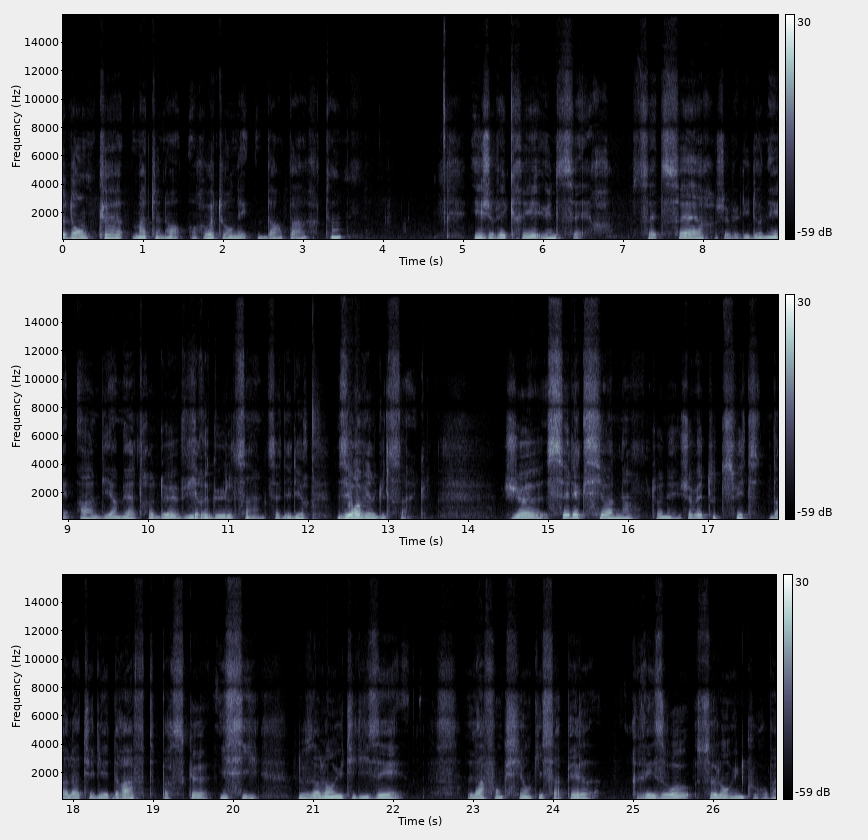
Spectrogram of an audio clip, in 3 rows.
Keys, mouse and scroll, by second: 3.6 click, 6.2 click, 8.1 click, 9.4 click, 10.7 ,, 11.2 KP_5, 12.0 Return, 19.0 click, 23.5 click.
